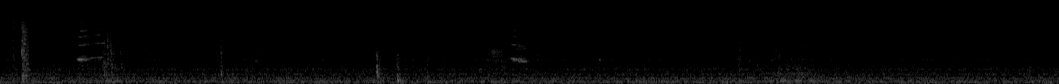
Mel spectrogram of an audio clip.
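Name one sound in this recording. Objects knock and rustle close by.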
